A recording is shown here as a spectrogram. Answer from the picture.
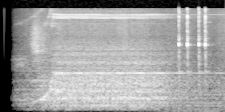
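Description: A printer running steadily with a thin high whine, then a few quick clicks near the end.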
